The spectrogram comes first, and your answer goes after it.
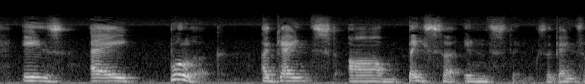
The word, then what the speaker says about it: bulwark: has a W but the W is silent a Bullock - Bullock yeah I think I've heard people say bull but I prefer - Bullock okay a Bullock is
